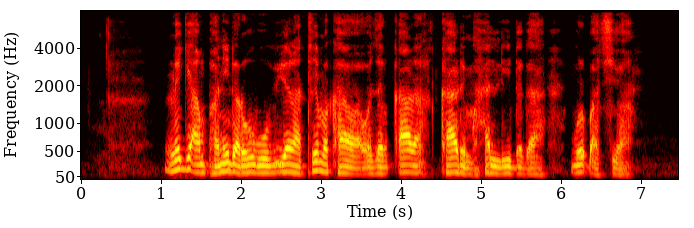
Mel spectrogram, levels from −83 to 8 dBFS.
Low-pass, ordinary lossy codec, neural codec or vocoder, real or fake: none; none; codec, 16 kHz, 4 kbps, FreqCodec, larger model; fake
